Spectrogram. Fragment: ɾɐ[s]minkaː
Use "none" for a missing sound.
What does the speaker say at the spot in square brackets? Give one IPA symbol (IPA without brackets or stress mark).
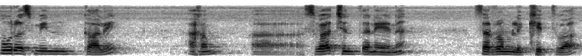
s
